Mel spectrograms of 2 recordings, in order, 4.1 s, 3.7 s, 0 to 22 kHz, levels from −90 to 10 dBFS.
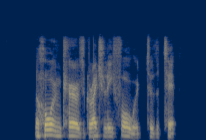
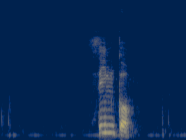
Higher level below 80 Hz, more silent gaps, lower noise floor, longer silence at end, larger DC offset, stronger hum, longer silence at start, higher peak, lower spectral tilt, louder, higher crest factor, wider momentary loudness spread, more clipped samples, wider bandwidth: first, -62 dBFS vs -84 dBFS; first, 2.82-2.93 s, 3.21-3.27 s vs none; first, under -90 dBFS vs -82 dBFS; second, 0.65 s vs 1.15 s; neither; neither; second, 0.7 s vs 2 s; about the same, -6 dBFS vs -8 dBFS; about the same, -5.5 dB/octave vs -6.5 dB/octave; about the same, -25 LUFS vs -26 LUFS; about the same, 20 dB vs 24 dB; about the same, 12 LU vs 10 LU; neither; about the same, 7.8 kHz vs 7.6 kHz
